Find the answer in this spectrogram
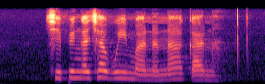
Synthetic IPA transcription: t͡ʃʰiɸiŋɡat͡ʃʰaβuimananakʼaːna

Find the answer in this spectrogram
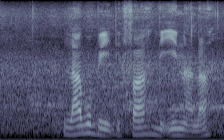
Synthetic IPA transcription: labʊbedifalɪʔːnala

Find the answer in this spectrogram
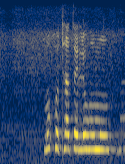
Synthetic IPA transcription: mʊq͡χʰʊtʰat͡sʼelɪhʊmʊ

